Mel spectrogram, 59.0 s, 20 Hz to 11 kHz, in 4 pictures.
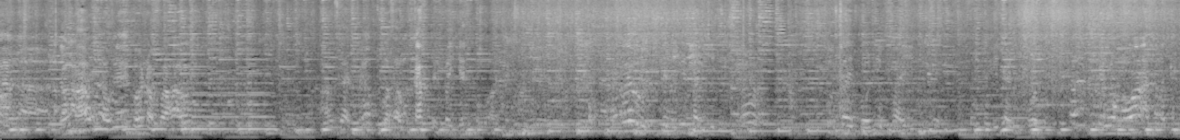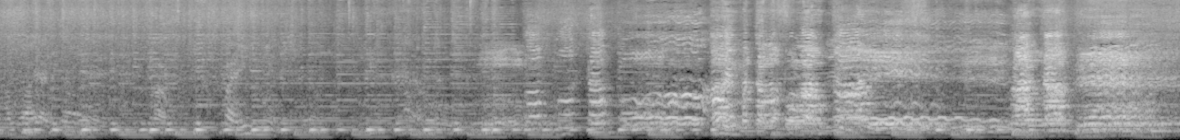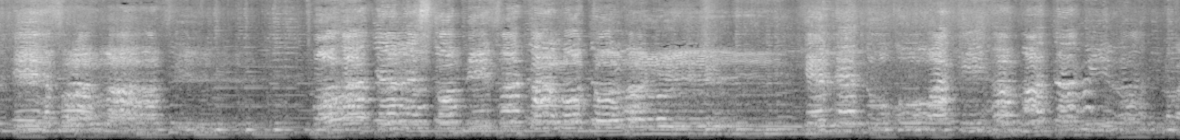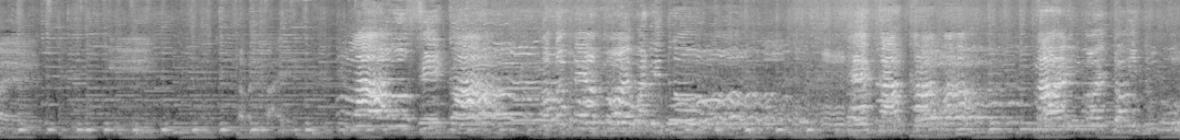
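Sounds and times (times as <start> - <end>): strummed acoustic guitars: 0.0 - 59.0
men singing together: 20.4 - 44.7, 48.5 - 59.0.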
